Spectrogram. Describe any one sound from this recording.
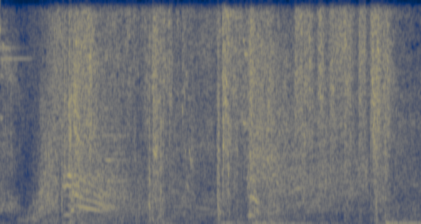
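Heavy blows thud as fighters brawl.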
